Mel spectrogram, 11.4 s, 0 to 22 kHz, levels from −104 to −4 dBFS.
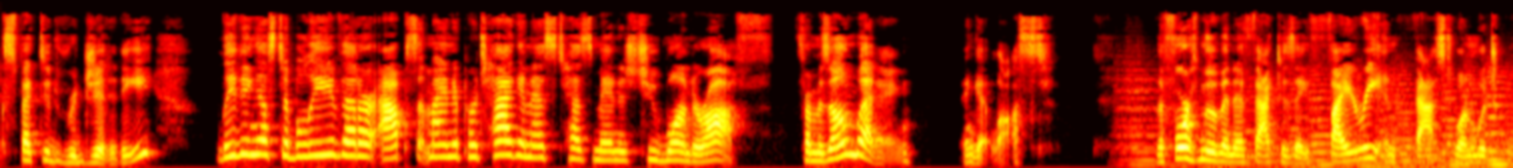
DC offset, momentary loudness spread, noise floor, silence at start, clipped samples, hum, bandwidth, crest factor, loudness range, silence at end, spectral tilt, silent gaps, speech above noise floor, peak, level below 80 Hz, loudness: under 0.1%; 12 LU; -66 dBFS; 0 s; under 0.1%; none; 16 kHz; 24 dB; 2 LU; 0 s; -2.5 dB/octave; none; 41 dB; -2 dBFS; -62 dBFS; -25 LUFS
